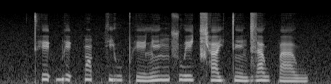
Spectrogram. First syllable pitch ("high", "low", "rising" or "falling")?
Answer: high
